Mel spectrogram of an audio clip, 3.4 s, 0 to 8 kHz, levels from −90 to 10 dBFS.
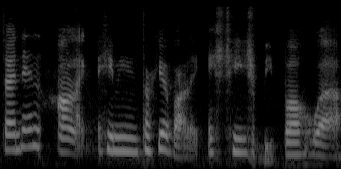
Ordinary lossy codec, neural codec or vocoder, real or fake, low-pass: none; codec, 16 kHz, 1 kbps, X-Codec, WavLM features, trained on Multilingual LibriSpeech; fake; 7.2 kHz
